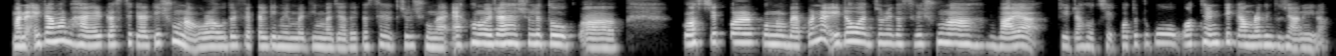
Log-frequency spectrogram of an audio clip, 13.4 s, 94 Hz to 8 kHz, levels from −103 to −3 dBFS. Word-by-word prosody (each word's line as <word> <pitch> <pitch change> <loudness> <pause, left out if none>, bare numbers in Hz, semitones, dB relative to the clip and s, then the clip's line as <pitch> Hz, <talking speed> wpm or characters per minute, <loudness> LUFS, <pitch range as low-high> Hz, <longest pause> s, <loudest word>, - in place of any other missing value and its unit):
মানে 215 -1 +8
এটা 280 +4 +1
আমার 330 0 +2
ভাইয়ের 235 -1 +3
কাছ 240 +1 +1
থেকে 270 -4 -3
আরকি 235 +4 -4
শোনা। 295 -7 +2
ওরা 205 +1 0
ওদের 225 +1 -4
ফ্যাকাল্টি 215 -1 -3
মেম্বার 200 -1 -4
কিংবা 200 -2 -4
যাদের 190 +1 -6
কাছ 210 0 -7
থেকে 245 - -6
অ্যাকচুয়ালি 225 +2 -8
শোনা। 200 -2 -1 0.2
এখনও 270 +3 -1
এটা 255 0 +6 0.2
আসলে 265 0 -2
তো - - +1 0.4
আ - - +3 0.9
ক্রস 255 +2 +4
চেক 290 0 -3
করার 280 -1 +6
কোনো 255 -1 -1
ব্যাপার 220 +6 +2
না। - - +7
এটাও 305 +3 +2
একজনের 270 0 -6
কাছ 255 - -4
থেকে 255 0 -6
শোনা 280 -1 +1 0.5
ভায়া 210 +2 +6 0.3
যেটা 200 -2 -7
হচ্ছে। 195 0 -10
কতটুকু 250 +4 -9 0.3
অথেন্টিক 275 +2 -3
আমরা 230 -1 +1
কিন্তু 230 -2 -6
জানি 180 0 -2
না। - - -13
240 Hz, 195 wpm, -21 LUFS, 210-270 Hz, 0.9 s, মানে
